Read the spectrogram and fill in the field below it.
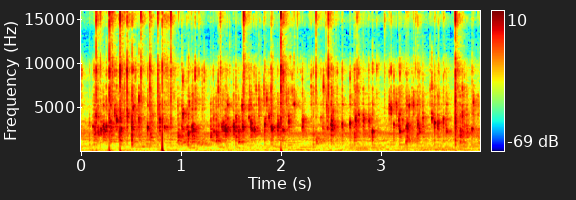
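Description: Peanuts tipped into hot oil for frying palli pakodi, giving a steady bright crackle and sizzle throughout with a few sharper pops, close and fairly loud, no talking.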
